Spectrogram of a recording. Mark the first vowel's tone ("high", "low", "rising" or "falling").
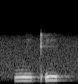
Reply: low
